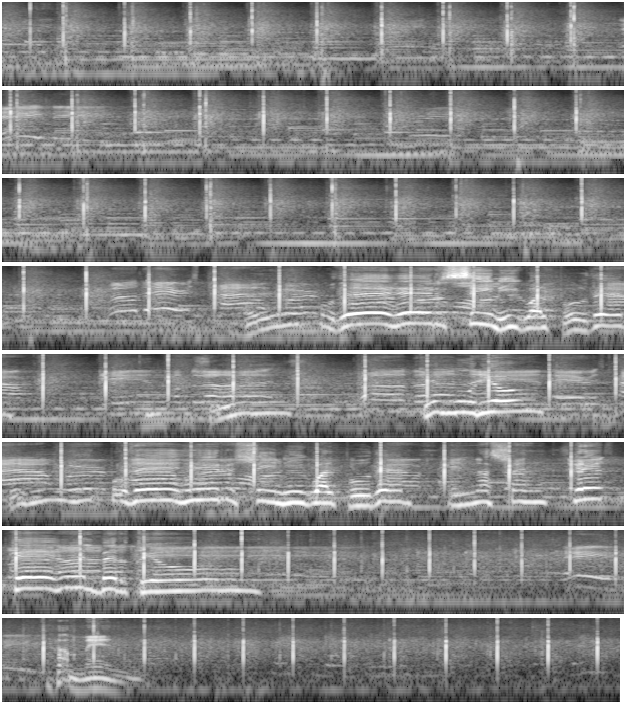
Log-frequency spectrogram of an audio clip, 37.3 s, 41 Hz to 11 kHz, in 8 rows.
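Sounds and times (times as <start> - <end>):
people singing a Spanish-language hymn with music: 0.0 - 3.7, 4.5 - 9.7, 14.5 - 31.1
audience clapping in time: 0.0 - 37.2
speech: 18.1 - 18.9, 25.8 - 29.3.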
